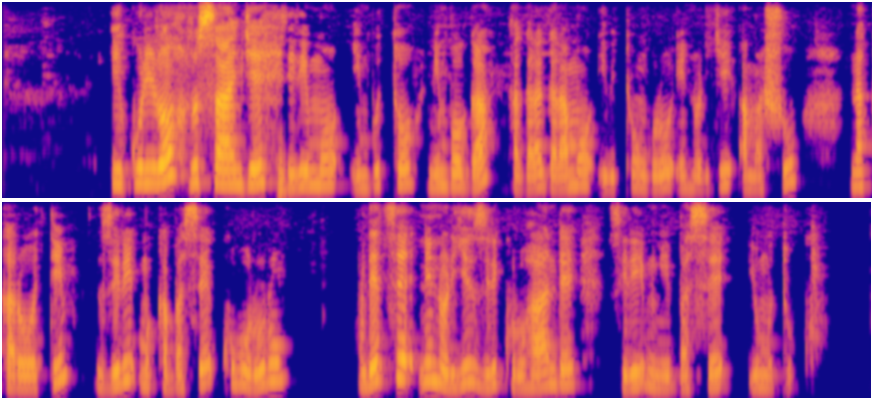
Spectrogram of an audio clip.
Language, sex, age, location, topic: Kinyarwanda, female, 25-35, Huye, agriculture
